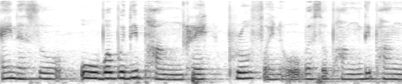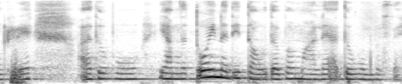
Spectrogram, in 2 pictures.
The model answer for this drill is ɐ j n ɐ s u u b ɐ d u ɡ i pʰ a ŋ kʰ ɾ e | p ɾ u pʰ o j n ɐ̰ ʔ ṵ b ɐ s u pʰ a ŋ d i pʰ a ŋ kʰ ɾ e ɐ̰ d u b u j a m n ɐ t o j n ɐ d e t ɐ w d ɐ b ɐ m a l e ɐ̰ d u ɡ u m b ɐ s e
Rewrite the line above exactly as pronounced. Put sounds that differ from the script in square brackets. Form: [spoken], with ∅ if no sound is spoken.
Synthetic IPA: ɐ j n ɐ s u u b ɐ [b] u [d] i pʰ a ŋ kʰ ɾ e | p ɾ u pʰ o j n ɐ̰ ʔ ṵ b ɐ s u pʰ a ŋ d i pʰ a ŋ kʰ ɾ e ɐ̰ d u b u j a m n ɐ t o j n ɐ d [i] t [a] w d ɐ b ɐ m a l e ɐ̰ d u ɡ u m b ɐ s e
